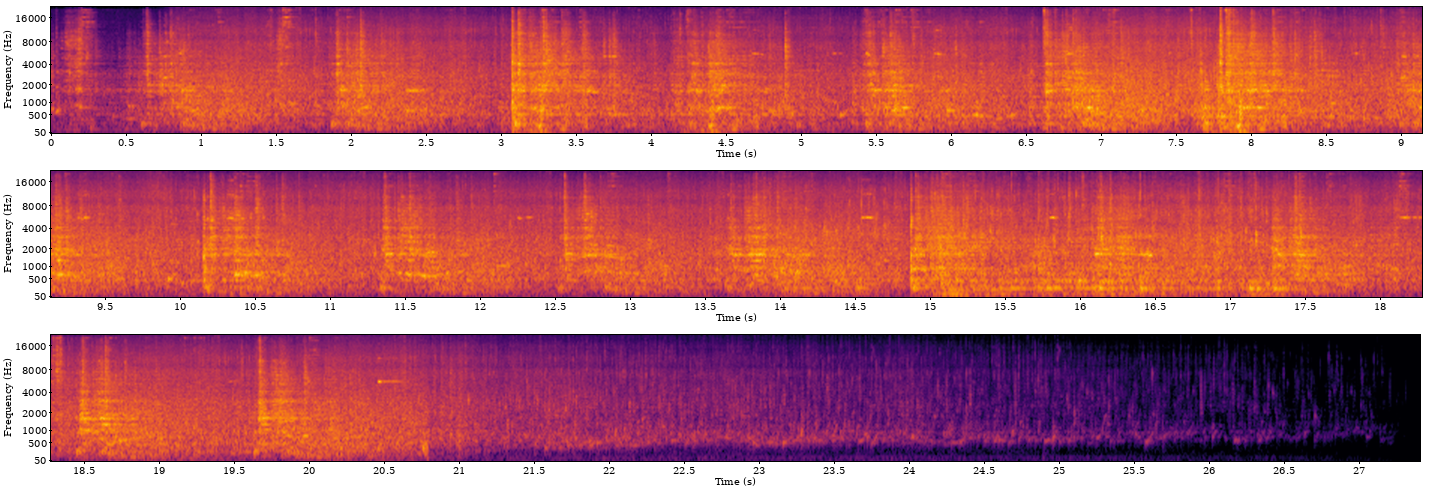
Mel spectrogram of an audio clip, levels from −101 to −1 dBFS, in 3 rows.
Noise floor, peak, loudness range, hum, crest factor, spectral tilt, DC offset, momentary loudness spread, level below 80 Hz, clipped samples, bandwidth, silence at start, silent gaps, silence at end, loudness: -74 dBFS; 0 dBFS; 7 LU; none; 22 dB; -0.5 dB/octave; under 0.1%; 12 LU; -54 dBFS; under 0.1%; over 20 kHz; 0 s; none; 4.25 s; -19 LUFS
